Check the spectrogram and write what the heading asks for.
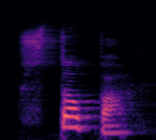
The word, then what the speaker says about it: σου το είπα: This can also be pronounced στόπα, with the pronoun σου and the verb form είπα contracted.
